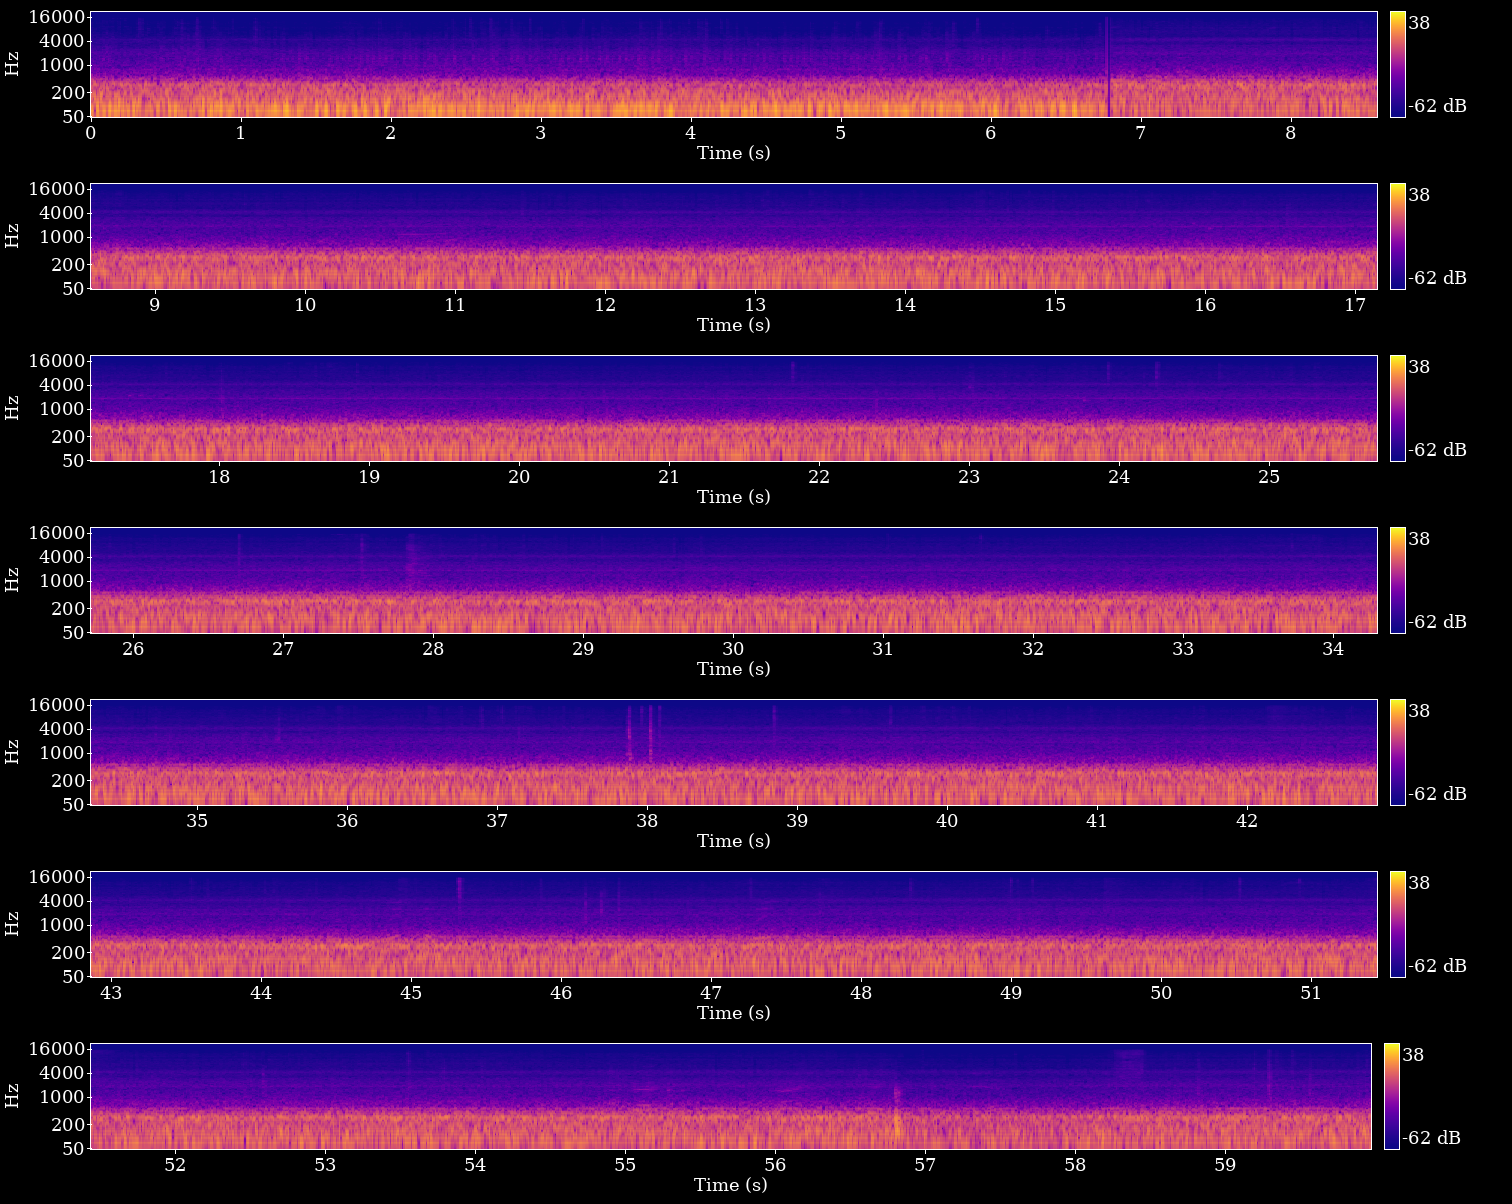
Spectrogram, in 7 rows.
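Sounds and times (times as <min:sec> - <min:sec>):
engine rumble and rushing air: 0:00.0 - 0:59.9.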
